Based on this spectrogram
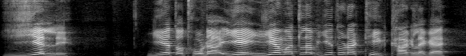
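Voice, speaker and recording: A man with a high, bright, clear voice narrates his game in a comic, excitable way. He breaks into sing-song rhyming chants and drawn-out repetitions. He teases and scolds the game as he plays. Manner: excitable, stretches words into repeated chants. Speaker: gameplay commentator. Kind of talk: comic gameplay commentary.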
